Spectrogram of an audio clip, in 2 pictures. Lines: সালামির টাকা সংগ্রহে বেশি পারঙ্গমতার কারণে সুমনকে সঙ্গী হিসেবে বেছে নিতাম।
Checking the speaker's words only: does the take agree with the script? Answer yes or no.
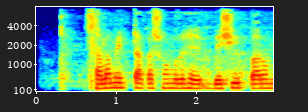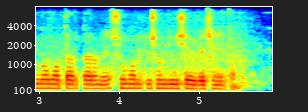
yes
